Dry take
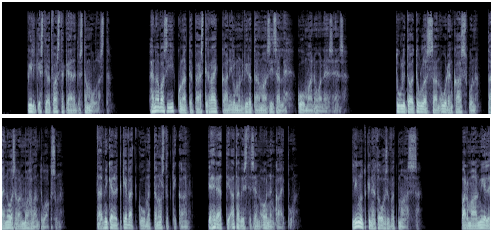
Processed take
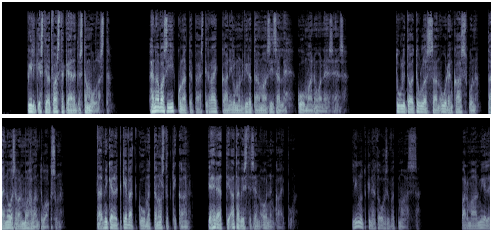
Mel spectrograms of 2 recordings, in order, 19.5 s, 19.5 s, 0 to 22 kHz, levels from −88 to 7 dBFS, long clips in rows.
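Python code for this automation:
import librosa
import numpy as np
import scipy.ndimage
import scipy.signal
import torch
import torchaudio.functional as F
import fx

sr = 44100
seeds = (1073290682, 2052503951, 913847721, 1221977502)

y = fx.gain(x, sr, db=fx.line((3.37, 0.0), (3.96, -12.5), (4.3, -5.5), (14.61, -5.5), (15.26, -16.5)))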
